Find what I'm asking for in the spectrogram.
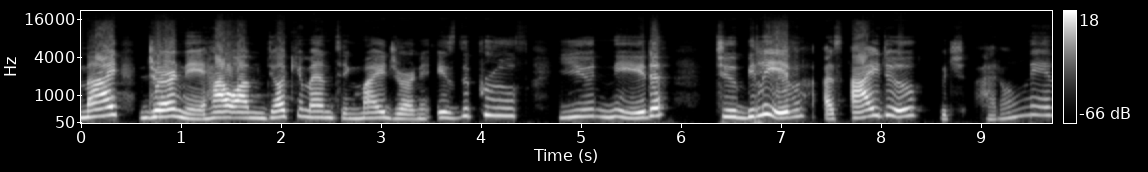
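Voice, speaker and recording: A woman with an Argentine accent talks at a very slow pace and a fairly high pitch, her intonation lively, in a dry, close sound with no echo on a very clean recording with a silent background. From Argentina. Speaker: spiritual content creator. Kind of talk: personal vlog monologue.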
